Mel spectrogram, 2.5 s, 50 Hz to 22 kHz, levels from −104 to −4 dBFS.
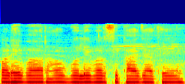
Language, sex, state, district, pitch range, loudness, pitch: Chhattisgarhi, male, Chhattisgarh, Rajnandgaon, 120-125 Hz, -12 LUFS, 125 Hz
